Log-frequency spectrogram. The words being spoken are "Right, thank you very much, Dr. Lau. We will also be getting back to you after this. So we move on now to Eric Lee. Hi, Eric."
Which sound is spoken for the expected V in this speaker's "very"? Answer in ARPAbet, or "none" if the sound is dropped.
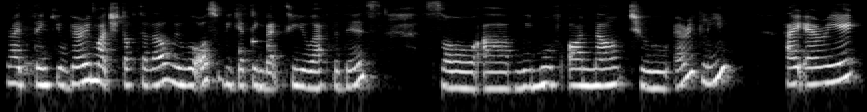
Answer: V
